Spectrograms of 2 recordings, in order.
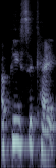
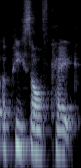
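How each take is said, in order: First: The word 'of' is reduced to a weak 'uh'. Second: The word 'of' is pronounced fully and clearly. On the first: The speaker calls it right. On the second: The speaker calls it wrong.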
